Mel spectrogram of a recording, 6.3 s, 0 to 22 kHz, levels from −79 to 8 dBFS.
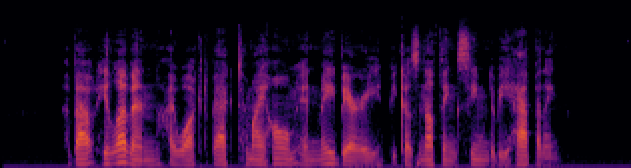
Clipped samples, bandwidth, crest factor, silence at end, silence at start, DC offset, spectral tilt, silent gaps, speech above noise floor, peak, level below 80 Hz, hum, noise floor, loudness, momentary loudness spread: under 0.1%; 14.5 kHz; 26 dB; 0.75 s; 0.65 s; under 0.1%; -3 dB/octave; none; 33 dB; -8 dBFS; -62 dBFS; none; -65 dBFS; -31 LUFS; 10 LU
